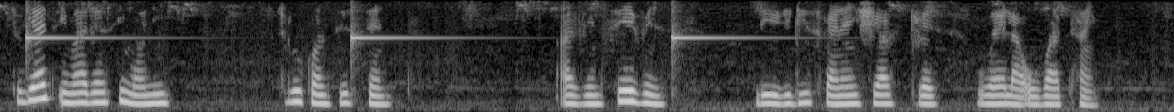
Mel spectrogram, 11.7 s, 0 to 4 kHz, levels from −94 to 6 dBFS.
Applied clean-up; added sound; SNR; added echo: none; Glockenspiel + Bird vocalization, bird call, bird song; 15 dB; none.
